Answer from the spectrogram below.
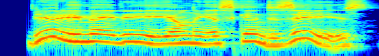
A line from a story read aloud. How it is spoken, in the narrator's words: Bob laughed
